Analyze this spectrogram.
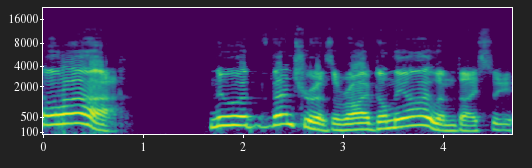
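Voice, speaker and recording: Putting on a character voice, a man speaks in a high pitch with very wide pitch swings at a fairly slow pace. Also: very clean recording, silent background. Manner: grand, commanding.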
